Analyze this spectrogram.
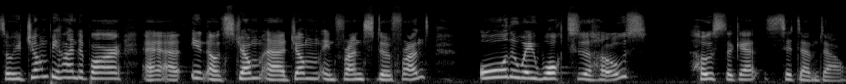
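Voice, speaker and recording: With a Hong Kong accent, a woman talks at a moderate pace in a high pitch, her intonation lively. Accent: Hong Kong Cantonese-accented English. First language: Cantonese. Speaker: bar manager. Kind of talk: interview. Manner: halting; shy.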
